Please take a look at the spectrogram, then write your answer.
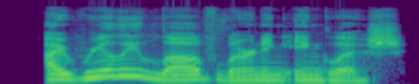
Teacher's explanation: Emphasize really and love.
